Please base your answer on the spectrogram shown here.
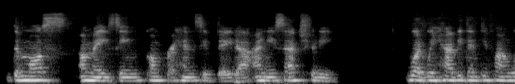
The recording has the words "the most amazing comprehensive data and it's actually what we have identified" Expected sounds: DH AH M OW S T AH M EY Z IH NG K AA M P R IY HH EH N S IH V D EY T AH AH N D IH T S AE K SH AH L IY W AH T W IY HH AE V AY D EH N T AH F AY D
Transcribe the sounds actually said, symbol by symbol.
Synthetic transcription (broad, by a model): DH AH M OW S T AH M EY Z IH NG K AA M P R IY HH EH N S IH V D EY T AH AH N IH T S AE K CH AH L IY W AH T W IY HH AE V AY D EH N T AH F AY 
